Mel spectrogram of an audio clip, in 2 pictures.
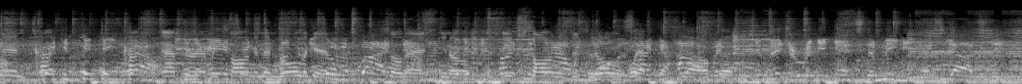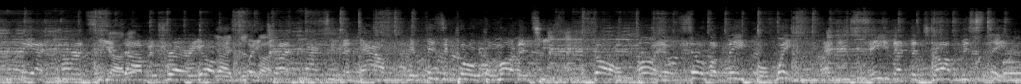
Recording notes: Live at Anarchapulco 2016. A hip hop performance at Anarchapulco 2016.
